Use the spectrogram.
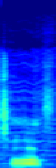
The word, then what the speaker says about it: Toph: Toph the Earth Bender, because it rhymes with tough.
